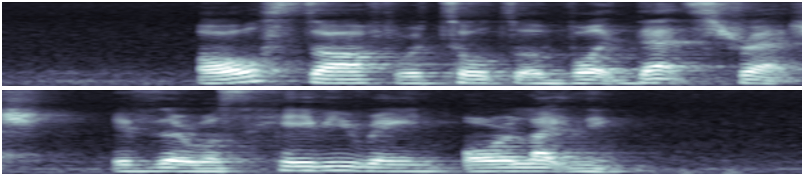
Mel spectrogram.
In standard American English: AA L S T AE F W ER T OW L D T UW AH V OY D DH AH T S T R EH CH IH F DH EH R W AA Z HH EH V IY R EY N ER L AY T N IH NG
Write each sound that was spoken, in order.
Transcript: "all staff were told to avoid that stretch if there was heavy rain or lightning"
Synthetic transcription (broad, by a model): AA L S T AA F W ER T OW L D T UW AH V OY D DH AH T S T R EH CH IH F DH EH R W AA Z HH EH V IY R EY N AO L AY T N IH NG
